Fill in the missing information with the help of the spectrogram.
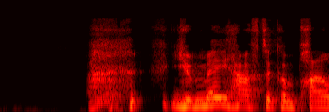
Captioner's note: laughter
